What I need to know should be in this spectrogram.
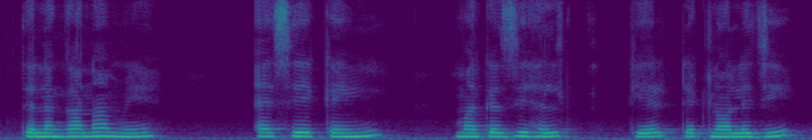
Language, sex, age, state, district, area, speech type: Urdu, male, 30-45, Telangana, Hyderabad, urban, spontaneous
